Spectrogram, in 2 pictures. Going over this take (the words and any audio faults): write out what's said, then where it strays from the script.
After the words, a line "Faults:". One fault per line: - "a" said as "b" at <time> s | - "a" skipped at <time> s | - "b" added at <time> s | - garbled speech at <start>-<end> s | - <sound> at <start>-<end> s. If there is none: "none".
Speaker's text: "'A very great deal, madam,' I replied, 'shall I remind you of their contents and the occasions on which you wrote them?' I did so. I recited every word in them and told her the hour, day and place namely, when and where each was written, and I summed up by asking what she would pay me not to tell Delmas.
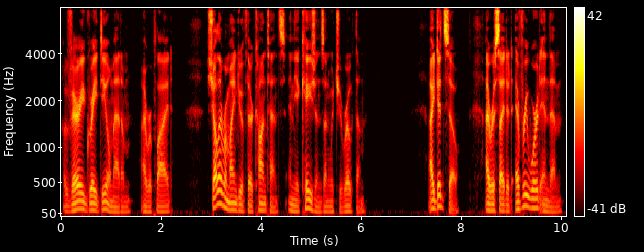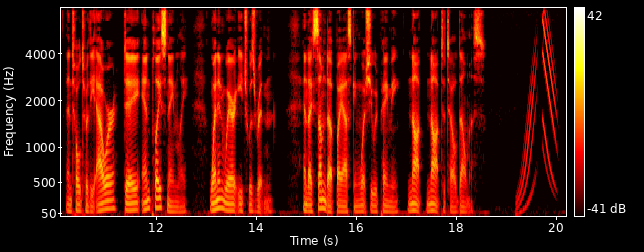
"'A very great deal, madam,' I replied, 'shall I remind you of their contents and the occasions on which you wrote them?' I did so. I recited every word in them and told her the hour, day and place namely, when and where each was written, and I summed up by asking what she would pay me not not to tell Delmas.
Faults:
- "not" added at 17.4 s
- chirp at 19.2-20.1 s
